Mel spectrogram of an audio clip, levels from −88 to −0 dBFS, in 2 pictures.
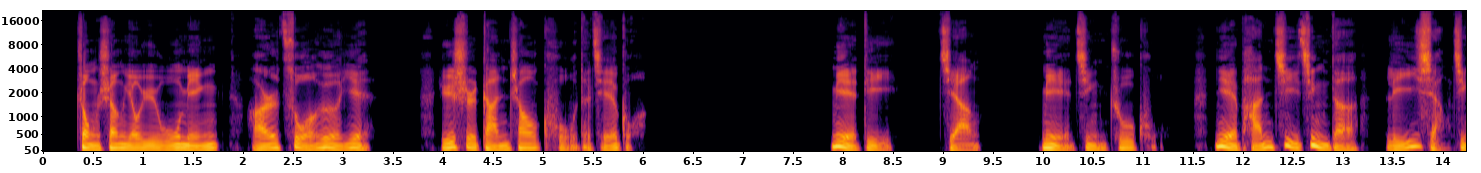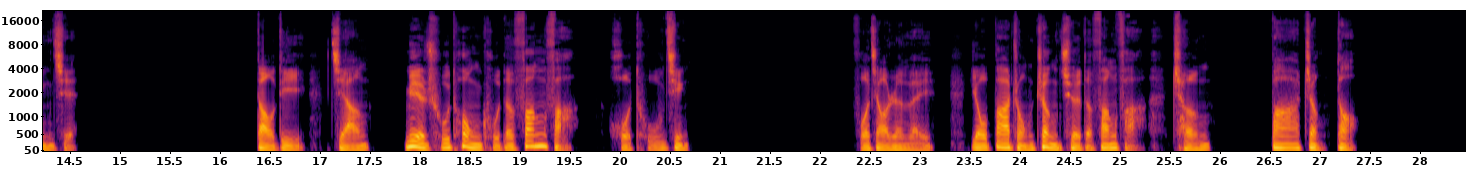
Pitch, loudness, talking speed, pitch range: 100 Hz, -20 LUFS, 135 characters per minute, 90-115 Hz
